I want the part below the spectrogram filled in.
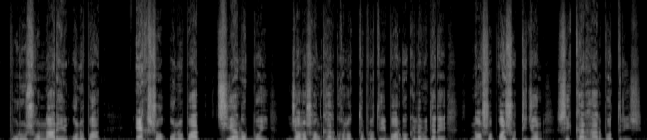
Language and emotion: Bengali, neutral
